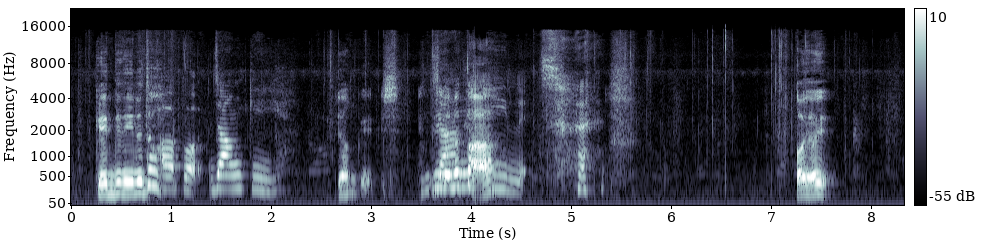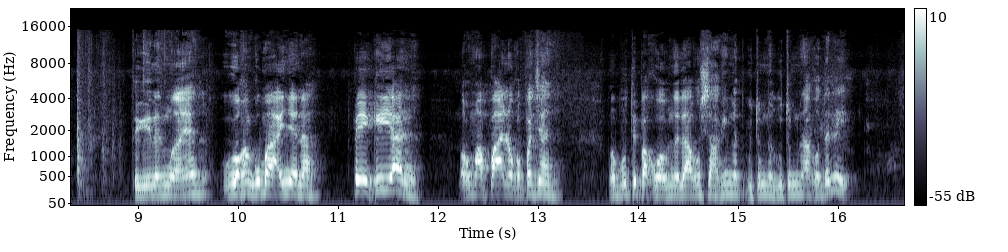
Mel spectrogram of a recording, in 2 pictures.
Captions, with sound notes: -Whose candy? -That’s right, Junkie’s. -Junkie’s? It’s not so obvious. -"Junkielets." [laughs] Hey, hey, stop eating those. Don’t eat those things. Those are fake. You might get sick. Why don’t you get me a banana, I’m so hungry. Hurry up.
